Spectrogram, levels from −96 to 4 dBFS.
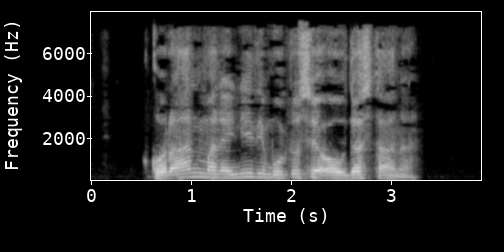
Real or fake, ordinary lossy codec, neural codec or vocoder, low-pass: fake; AAC, 32 kbps; vocoder, 24 kHz, 100 mel bands, Vocos; 7.2 kHz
